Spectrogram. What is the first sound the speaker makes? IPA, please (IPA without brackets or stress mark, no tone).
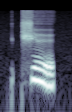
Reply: t͡ʃ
